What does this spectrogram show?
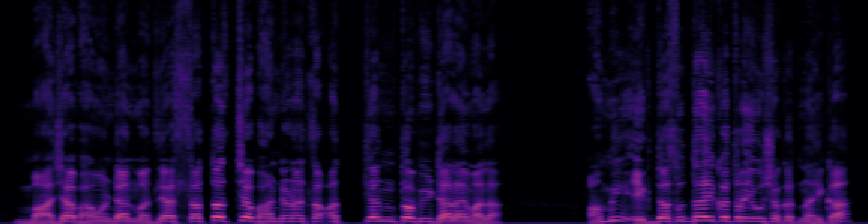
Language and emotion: Marathi, angry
